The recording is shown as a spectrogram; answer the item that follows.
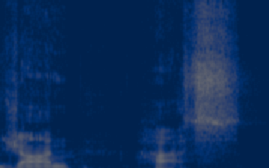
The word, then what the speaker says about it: Jan Hus: One such man is Jan Hus. Jan Hus. Anybody who knows the history of the Protestant Reformation knows the name John Hus. That's how we would pronounce it.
